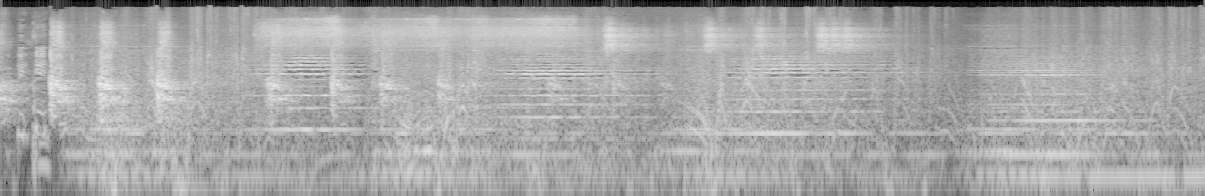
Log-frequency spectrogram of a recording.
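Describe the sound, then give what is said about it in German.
A dog barks several times at moderate volume, the barks coming in short bursts over a busy background with indistinct voices and a steady hum. “Hat nicht so wirklich funktioniert mit dem Hund, oder? Der Hund war zu leise.”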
